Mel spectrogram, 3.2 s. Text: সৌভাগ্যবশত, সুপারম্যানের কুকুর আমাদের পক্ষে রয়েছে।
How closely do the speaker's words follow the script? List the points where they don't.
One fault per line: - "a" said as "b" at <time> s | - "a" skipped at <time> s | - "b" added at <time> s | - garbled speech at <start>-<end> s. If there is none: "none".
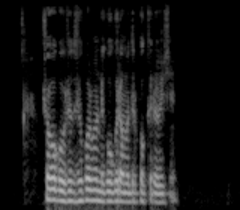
none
